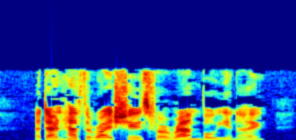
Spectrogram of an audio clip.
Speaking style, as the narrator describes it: Ianto called out after a moment

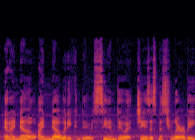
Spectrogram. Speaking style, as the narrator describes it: he groaned, almost sick with anguish

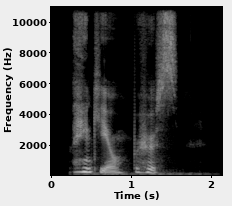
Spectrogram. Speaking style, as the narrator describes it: choked out

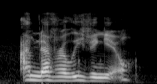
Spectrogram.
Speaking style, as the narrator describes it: Keely whispers

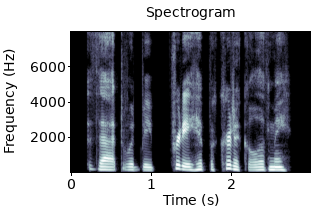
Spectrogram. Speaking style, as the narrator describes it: says Eddie, and his voice trembles

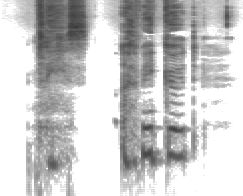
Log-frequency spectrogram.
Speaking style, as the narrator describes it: young Xiu Xian cries on the other side of the door, a weak

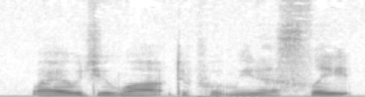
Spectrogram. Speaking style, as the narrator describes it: Castiel muttered

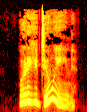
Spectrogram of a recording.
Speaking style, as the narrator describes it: blurts, scrambling to his feet

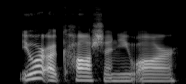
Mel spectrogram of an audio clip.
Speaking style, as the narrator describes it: Lewis muttered

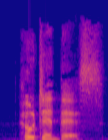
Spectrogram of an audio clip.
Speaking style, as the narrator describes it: he'd shout

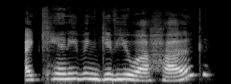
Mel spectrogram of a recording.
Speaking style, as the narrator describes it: Chris asks, holding back a laugh

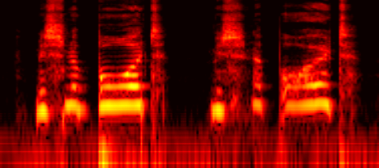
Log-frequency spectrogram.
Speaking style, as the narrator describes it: Hayato hissing

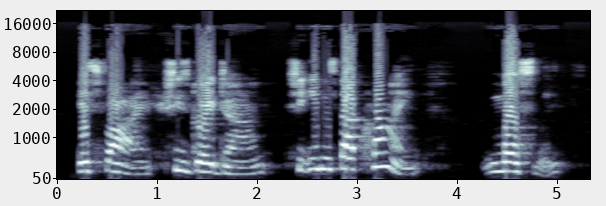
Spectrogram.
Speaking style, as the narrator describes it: Rodney said

